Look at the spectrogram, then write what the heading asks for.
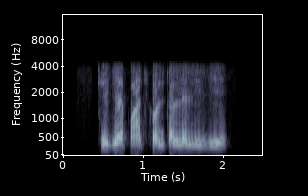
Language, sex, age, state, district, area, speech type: Hindi, male, 60+, Uttar Pradesh, Pratapgarh, rural, conversation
